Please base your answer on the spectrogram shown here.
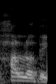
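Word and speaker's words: holiday: 영어로는 할러데이 이렇게 발음을 하겠지만 어쨌든 홀리데이의 근원은 그랬습니다.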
